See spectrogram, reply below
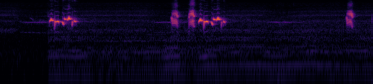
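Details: Lure call of a young sooty-headed bulbul for attracting wild birds: short clusters of bubbly, liquid chirps repeated roughly every one and a half seconds, with sharp ticks between them and a low hum underneath.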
